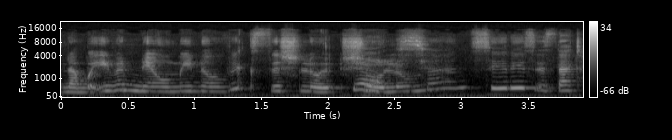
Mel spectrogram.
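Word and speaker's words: Scholomance: Even Naomi Novik's The Sholoman series, is that how you say it?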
